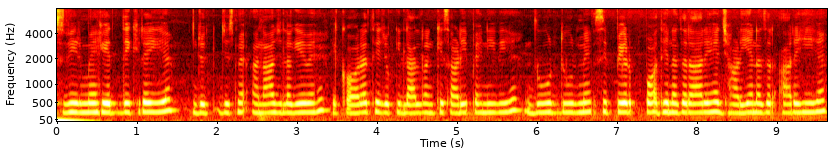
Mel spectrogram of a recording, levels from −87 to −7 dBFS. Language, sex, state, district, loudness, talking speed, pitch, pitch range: Hindi, female, Bihar, East Champaran, -18 LUFS, 230 wpm, 245 Hz, 235-250 Hz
